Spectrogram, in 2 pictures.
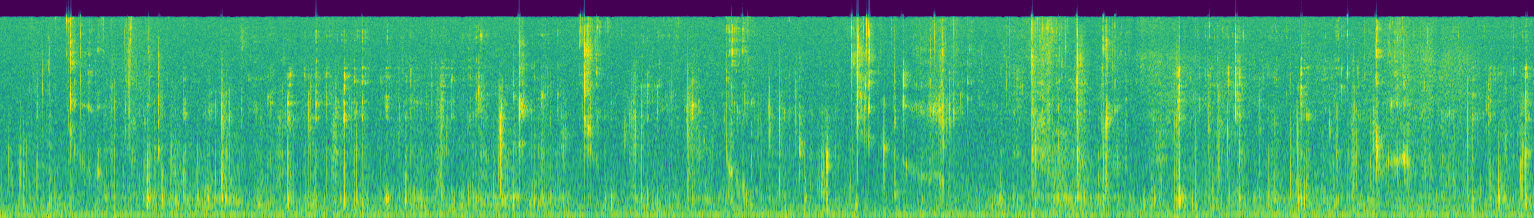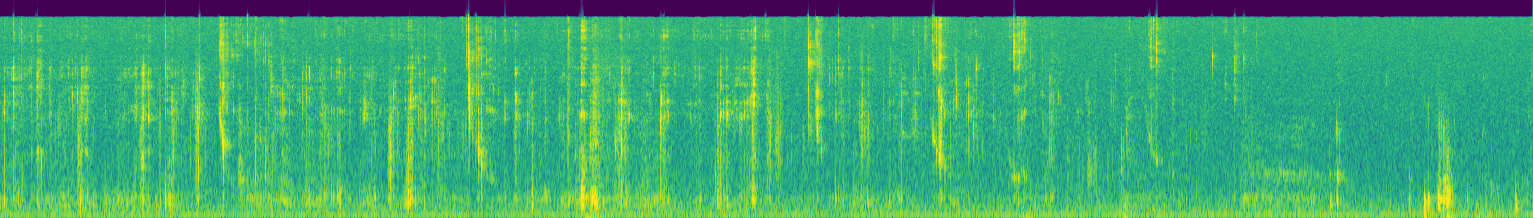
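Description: Close-miked chewing of soft, cheese-covered chili fries: a steady run of irregular wet mouth clicks and smacks.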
